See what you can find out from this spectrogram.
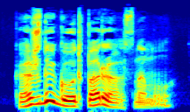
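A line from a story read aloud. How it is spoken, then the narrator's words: Sighing. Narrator (Russian): вздохнул Кощеев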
